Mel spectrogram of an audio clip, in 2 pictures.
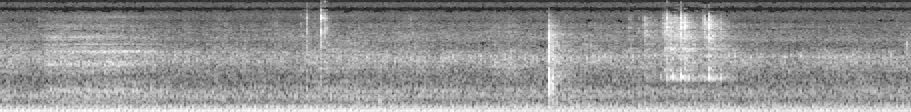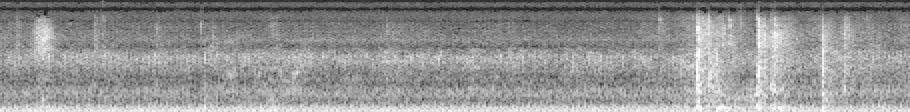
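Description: A steady low hum throughout, with a few faint short clicks and a brief cluster of small rustles near the end.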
